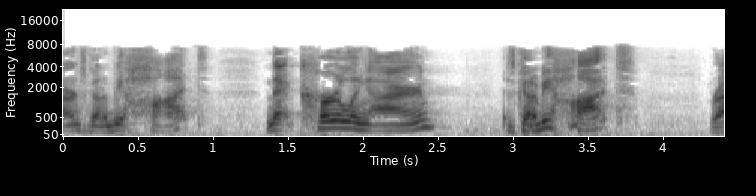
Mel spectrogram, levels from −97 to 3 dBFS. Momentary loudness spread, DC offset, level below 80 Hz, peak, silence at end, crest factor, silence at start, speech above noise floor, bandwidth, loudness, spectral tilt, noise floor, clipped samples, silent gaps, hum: 19 LU; under 0.1%; -58 dBFS; -6 dBFS; 0 s; 20 dB; 0 s; 25 dB; 8 kHz; -24 LUFS; -4 dB/octave; -50 dBFS; under 0.1%; none; none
